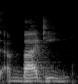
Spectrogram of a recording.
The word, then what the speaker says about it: Bade'e: So supposedly this is pronounced correctly as Bade'e.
